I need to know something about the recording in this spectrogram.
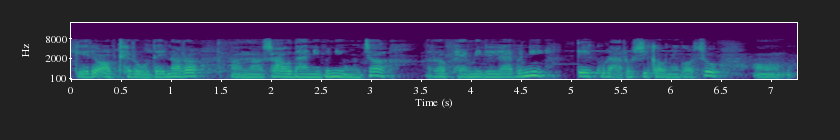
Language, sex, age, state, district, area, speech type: Nepali, female, 45-60, West Bengal, Jalpaiguri, urban, spontaneous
